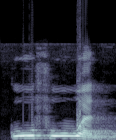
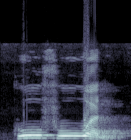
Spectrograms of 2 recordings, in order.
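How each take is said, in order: Both takes have the same delivery.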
